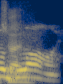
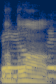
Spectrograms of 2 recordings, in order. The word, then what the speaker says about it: LeBlanc: LeBlanc. They LeBlanc. don't pronounce the C.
